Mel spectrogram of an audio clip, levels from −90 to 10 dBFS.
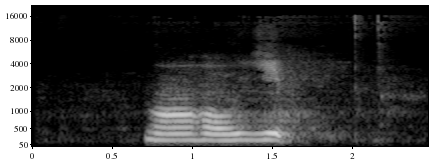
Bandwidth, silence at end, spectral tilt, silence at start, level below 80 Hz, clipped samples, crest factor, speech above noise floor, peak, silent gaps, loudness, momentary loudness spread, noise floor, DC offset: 16.5 kHz; 0.85 s; -8.5 dB/octave; 0.7 s; -74 dBFS; under 0.1%; 16 dB; 51 dB; -4 dBFS; none; -18 LUFS; 5 LU; -67 dBFS; under 0.1%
